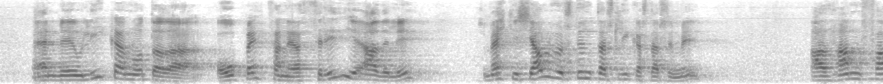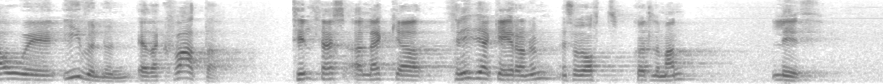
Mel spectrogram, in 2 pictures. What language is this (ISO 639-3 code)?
isl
